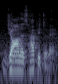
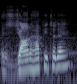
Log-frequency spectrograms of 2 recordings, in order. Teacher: it's kind of a flat intonation but when it's a question it's a rising intonation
